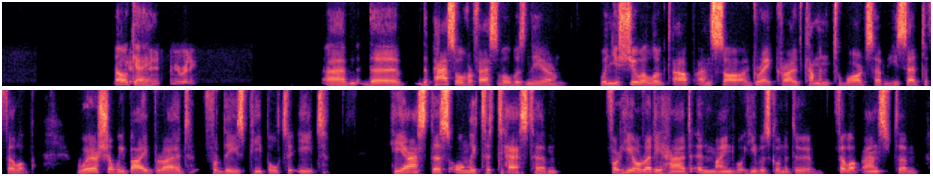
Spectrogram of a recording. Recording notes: From the Live Weekly Zoom Call.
